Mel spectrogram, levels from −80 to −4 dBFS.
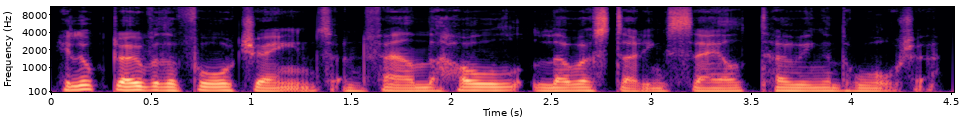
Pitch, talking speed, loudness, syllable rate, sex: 115 Hz, 225 wpm, -19 LUFS, 5.6 syllables/s, male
